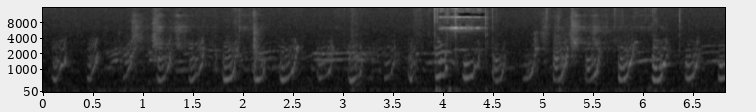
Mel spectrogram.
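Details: Domestic guinea pig begging for its daily meal at feeding time, giving steady, rapid rising squeals about three per second, each a sharp upward whistle, with faint rustling underneath.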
